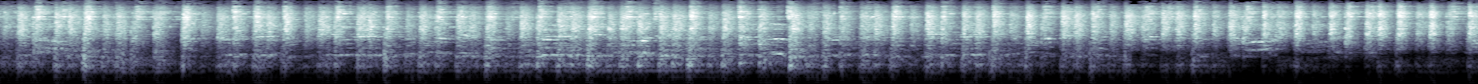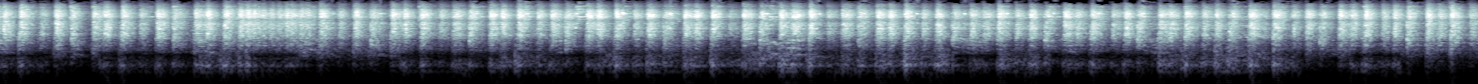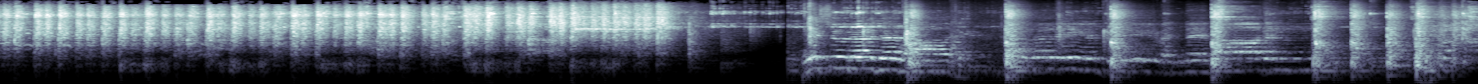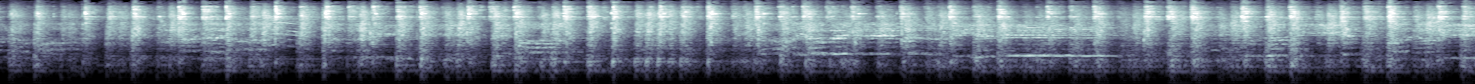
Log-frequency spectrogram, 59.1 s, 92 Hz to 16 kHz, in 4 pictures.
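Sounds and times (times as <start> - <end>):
carolers singing: 0.0 - 36.1, 37.4 - 59.0
drum played with sticks: 0.0 - 36.8, 37.4 - 59.0
hand clapping: 0.0 - 41.1, 42.7 - 59.0.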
